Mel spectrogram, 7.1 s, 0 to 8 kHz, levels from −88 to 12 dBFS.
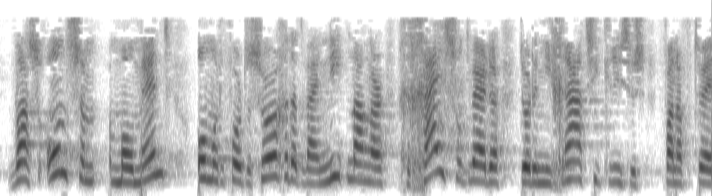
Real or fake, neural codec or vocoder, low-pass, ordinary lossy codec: real; none; 7.2 kHz; MP3, 24 kbps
